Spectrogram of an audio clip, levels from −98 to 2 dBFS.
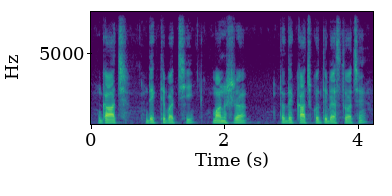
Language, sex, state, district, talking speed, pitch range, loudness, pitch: Bengali, male, West Bengal, North 24 Parganas, 125 wpm, 115-125 Hz, -24 LUFS, 120 Hz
